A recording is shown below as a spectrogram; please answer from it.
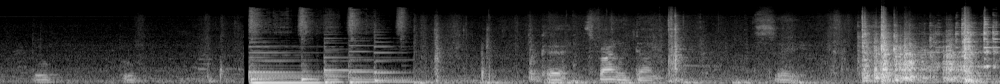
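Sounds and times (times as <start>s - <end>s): plate rattling on glass turntable: 8.7s - 10.0s.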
